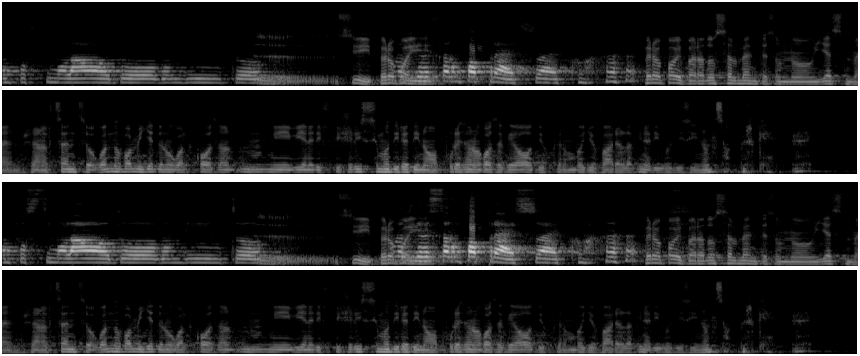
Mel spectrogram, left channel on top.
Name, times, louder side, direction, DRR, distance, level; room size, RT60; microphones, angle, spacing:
voice 1, 0.0-2.6 3.9-6.4, right 5 dB, 80° right, 0.9 m, -28 dB
voice 2, 2.5-4.4 6.4-16.7, left 1 dB, 10° left, 0.9 m, -39 dB
28.5 x 26.5 x 7.5 m
head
